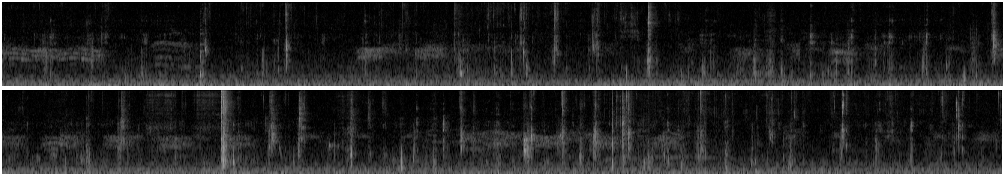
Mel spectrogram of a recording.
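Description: Close-miked mouth sounds of a man eating rice and curry by hand: wet chewing with many irregular sharp lip smacks and clicks, one much louder smack about two thirds of the way through.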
